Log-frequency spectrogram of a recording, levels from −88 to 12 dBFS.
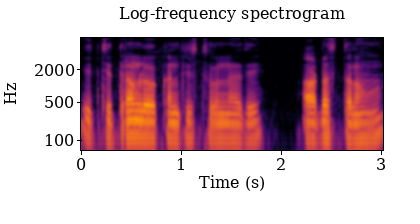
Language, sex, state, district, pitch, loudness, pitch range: Telugu, male, Telangana, Mahabubabad, 105 Hz, -20 LUFS, 105-115 Hz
